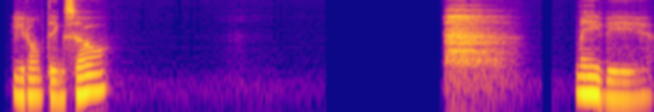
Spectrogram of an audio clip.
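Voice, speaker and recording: Woman voicing a mellow, low-pitched, ageless vampire woman. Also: dry recording, clean studio sound. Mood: tender. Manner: unhurried, intimate, gently condescending. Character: ageless female vampire, boss's daughter, tender, wistful and commanding. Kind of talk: intimate scripted audio roleplay.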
